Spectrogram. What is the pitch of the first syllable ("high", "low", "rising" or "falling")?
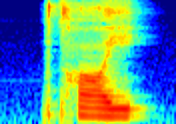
low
